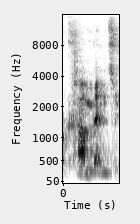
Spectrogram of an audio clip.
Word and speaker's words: Comyns: Well, it's written by this British writer named Barbara Cummins, which is spelled Comyns,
